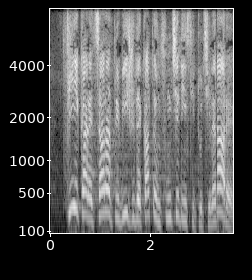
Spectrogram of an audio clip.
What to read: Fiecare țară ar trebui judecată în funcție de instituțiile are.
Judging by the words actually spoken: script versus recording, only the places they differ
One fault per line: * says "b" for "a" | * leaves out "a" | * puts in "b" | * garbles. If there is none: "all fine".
all fine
